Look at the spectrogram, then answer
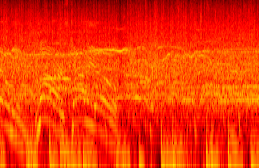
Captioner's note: cheers and applause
